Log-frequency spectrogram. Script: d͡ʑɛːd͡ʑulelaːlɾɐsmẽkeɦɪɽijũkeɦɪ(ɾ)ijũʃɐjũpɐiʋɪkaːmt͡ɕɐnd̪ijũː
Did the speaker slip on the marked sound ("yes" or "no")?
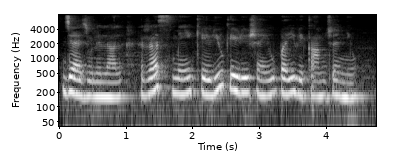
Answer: yes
